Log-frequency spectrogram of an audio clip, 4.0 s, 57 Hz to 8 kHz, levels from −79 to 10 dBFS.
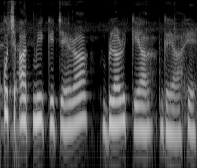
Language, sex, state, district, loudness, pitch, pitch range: Hindi, female, Arunachal Pradesh, Lower Dibang Valley, -19 LUFS, 200 Hz, 180-225 Hz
